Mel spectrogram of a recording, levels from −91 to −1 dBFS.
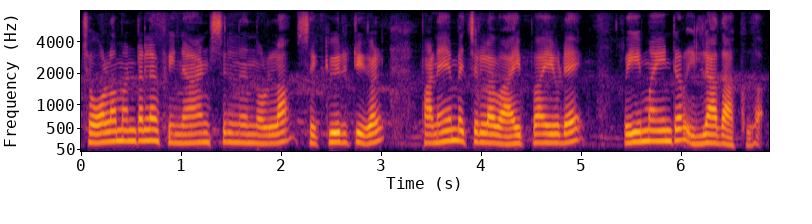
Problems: background sounds at intervals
